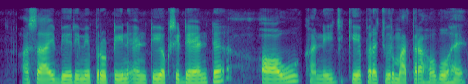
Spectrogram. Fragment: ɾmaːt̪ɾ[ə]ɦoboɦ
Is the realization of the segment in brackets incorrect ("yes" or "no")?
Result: yes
